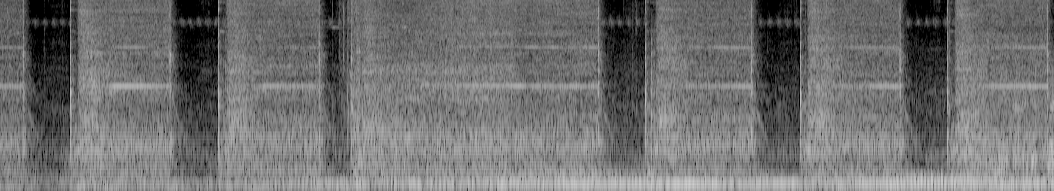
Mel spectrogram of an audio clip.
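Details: Hitachi home water pump that cycled on and off, after replacing the plastic air tube and reusing two rubber seals: motor hums a second or two, cuts out and restarts repeatedly. Short cycling from trapped air; check valve must be bled.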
